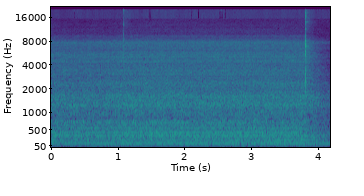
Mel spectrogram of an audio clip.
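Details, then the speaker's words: Lasko 1500 W electric fan heater on plug-in thermostat (heat mode, auto, setpoint normally 23 °C); thermostat turned down, unit switches off near 22: steady fan rush over low hum, then sound dropping away as thermostat cuts heater off normally. "22, it turns off. That's cool. That is really, really cool."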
